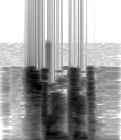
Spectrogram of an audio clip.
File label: "stringent", English; adjectives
